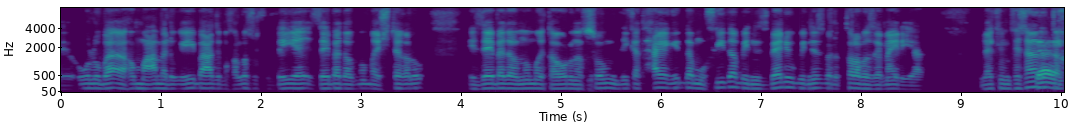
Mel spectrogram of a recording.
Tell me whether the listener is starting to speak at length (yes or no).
yes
